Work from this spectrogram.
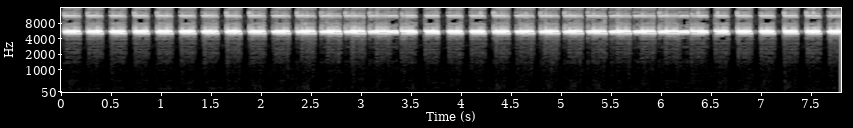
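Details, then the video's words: Steady chirping of two crickets: piercing high pulses repeated around four per second, slightly uneven spacing midway where chirps overlap, with no background noise. "Two Crickets Chirp Sounds"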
